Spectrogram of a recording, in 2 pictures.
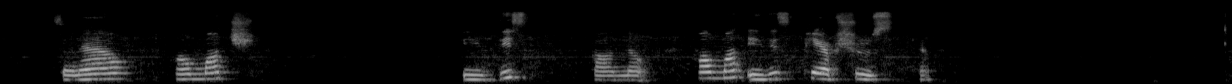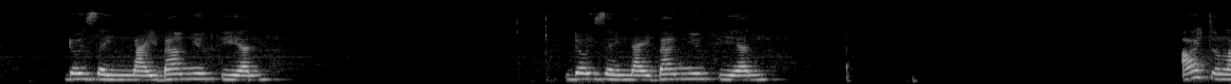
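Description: A young woman speaks clearly and calmly over an online call, pausing between phrases.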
